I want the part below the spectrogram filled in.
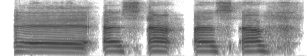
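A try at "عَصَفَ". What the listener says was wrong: Asafa not so, Asafa with ayn. Asafa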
